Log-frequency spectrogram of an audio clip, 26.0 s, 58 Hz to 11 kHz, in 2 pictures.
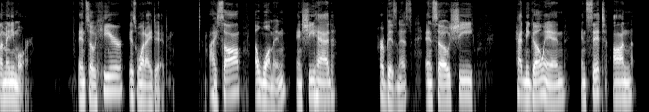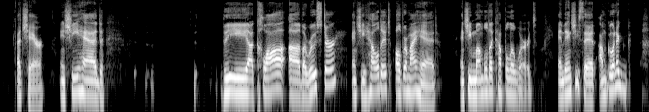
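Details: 53-year-old man who has stuttered since age 5, with blocks and repetitions, stuttering in English, Spanish and Turkish; stuttering.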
